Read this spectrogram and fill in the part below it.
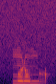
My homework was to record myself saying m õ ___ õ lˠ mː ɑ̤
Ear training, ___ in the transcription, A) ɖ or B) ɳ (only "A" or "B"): B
